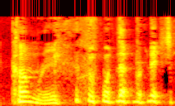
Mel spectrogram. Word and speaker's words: Cymru: She goes on, right on a different note, kudos to you all for getting the pronunciation of Cymru mostly right once I suggested saying Cymru with a British accent.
